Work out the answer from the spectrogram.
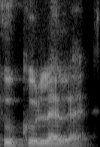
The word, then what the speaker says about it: ukulele: it the way it's supposed to be said ukulele jumping flea which came from how quick their fingers would move on the fretboard that's kind of the history yeah that's where it comes from jumping flea so ukulele flea jumping it comes from how fast the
